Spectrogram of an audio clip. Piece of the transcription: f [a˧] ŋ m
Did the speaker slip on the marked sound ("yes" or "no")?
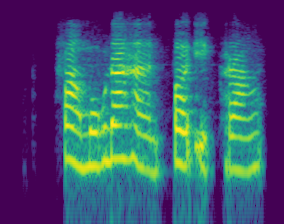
yes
